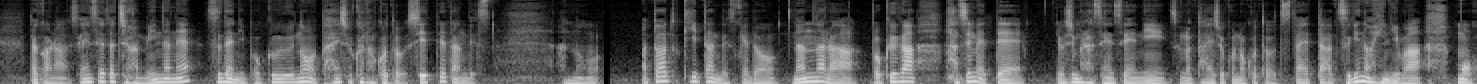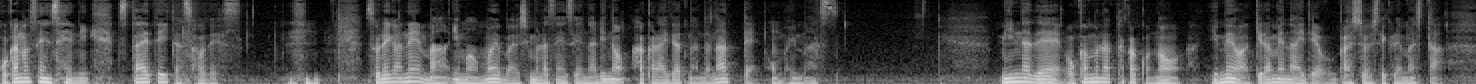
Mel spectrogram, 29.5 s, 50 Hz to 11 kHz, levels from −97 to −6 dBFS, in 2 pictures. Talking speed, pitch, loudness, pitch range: 295 characters per minute, 115 Hz, -29 LUFS, 100-135 Hz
